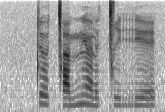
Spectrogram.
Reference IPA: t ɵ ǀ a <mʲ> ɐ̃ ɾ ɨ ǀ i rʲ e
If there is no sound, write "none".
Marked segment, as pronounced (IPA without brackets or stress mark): mʲ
